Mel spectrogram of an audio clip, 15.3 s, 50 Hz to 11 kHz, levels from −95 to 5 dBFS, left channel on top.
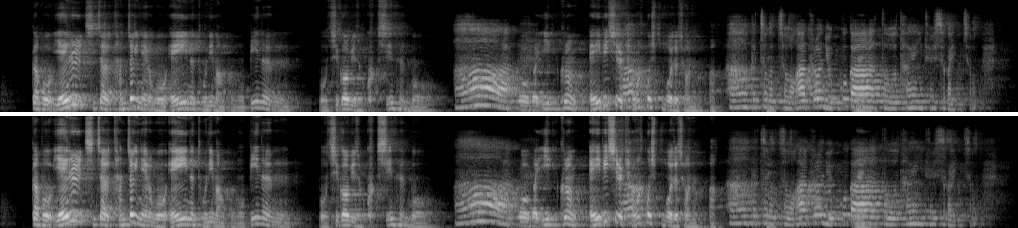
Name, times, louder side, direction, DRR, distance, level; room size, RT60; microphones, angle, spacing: voice 1, 0.5-4.4 4.8-6.5 7.8-10.8 12.8-13.0, right 3 dB, 85° right, 9 dB, 2.5 m, -29 dB
voice 2, 6.8-8.0 9.3-9.5 10.9-14.9, left 2 dB, 65° left, 3 dB, 6.8 m, -34 dB
27.5 x 21.0 x 9.3 m, 0.76 s
head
